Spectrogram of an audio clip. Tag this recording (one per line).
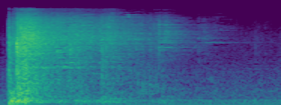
glass
loud
window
